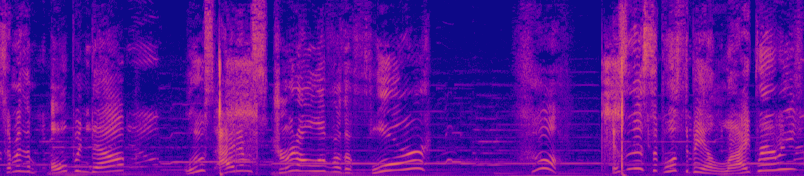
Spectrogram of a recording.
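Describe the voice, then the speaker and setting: A very high, squeaky little fairy girl chatters with swooping, excitable cheer. It is video game cutscene acting for a childlike companion, with loud music underneath. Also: fairly quick. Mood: curious. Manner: squeaky, excitable, refers to herself in third person.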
